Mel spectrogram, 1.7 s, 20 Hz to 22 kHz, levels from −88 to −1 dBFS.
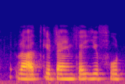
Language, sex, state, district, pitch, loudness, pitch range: Hindi, female, Jharkhand, Deoghar, 200 Hz, -19 LUFS, 200-205 Hz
